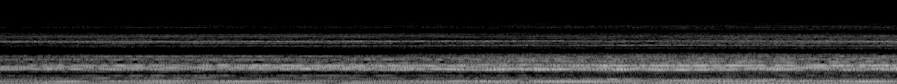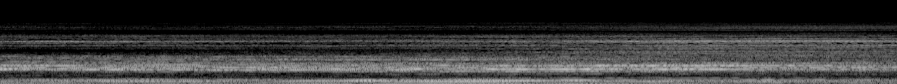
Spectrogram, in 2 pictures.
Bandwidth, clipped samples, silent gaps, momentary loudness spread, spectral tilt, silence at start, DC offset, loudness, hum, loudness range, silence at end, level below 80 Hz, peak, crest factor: 7.6 kHz; under 0.1%; none; 7 LU; -6 dB/octave; 0 s; 0.7%; -26 LUFS; none; 6 LU; 0 s; -40 dBFS; -10 dBFS; 16 dB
